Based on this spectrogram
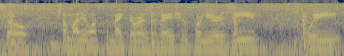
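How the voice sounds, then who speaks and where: A man speaks very fast against loud background noise. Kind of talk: interview answer. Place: studio. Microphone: lapel.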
